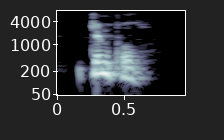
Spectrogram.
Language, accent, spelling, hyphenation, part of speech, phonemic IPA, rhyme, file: English, Southern England, dimple, dimp‧le, noun / verb, /ˈdɪm.pəl/, -ɪmpəl, LL-Q1860 (eng)-dimple.wav
- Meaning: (noun) A small depression or indentation in a surface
